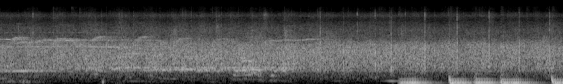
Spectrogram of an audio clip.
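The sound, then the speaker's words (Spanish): Sustained applause from the IUPA educational community at Artec 2019, after a conference on music and technology, a dense wash of clapping hands throughout, joined near the end by a few low, rhythmic tones like musical chords sounding over the clapping. “muchísimas gracias por haber compartido este momento aquí en este Artec 2019, la comunidad educativa de IUPA te reconoce con este aplauso.”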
